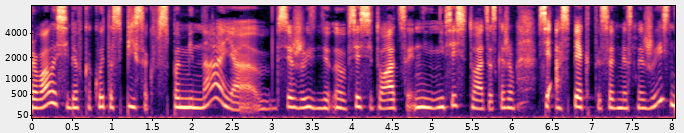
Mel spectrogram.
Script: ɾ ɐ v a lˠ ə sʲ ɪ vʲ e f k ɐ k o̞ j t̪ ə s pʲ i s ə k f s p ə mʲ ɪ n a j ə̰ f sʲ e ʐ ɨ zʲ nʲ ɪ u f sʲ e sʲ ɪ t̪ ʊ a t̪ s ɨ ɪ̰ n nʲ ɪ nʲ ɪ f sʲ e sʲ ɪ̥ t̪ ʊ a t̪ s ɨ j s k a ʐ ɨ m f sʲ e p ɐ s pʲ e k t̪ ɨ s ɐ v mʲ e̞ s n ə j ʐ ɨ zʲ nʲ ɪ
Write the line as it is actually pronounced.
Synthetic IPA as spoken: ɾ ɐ v a lˠ ə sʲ ɪ bʲ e f k ɐ k o̞ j t̪ ə s pʲ i s ə k f s p ə mʲ ɪ n a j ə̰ f sʲ e ʐ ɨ zʲ nʲ ɪ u f sʲ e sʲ ɪ t̪ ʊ a t̪ s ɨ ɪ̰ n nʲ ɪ nʲ ɪ f sʲ e sʲ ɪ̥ t̪ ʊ a t̪ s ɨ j s k a ʐ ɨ m f sʲ e ʔ ɐ s pʲ e k t̪ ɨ s ɐ v mʲ e̞ s n ə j ʐ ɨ zʲ nʲ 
